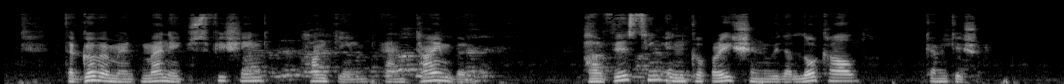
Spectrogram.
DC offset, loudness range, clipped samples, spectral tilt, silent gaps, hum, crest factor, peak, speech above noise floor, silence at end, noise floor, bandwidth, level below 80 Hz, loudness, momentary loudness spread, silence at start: under 0.1%; 4 LU; under 0.1%; -5 dB/octave; none; none; 20 dB; -4 dBFS; 36 dB; 0.55 s; -58 dBFS; 11.5 kHz; -52 dBFS; -23 LUFS; 16 LU; 0.2 s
